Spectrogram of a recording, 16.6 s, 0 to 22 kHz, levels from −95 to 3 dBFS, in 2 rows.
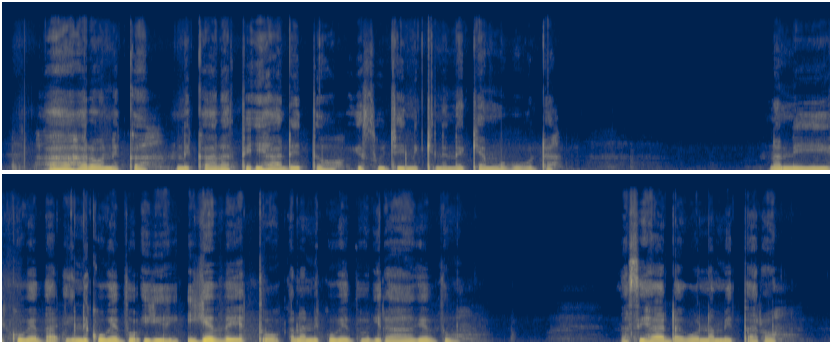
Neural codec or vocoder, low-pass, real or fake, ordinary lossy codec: vocoder, 44.1 kHz, 128 mel bands every 512 samples, BigVGAN v2; 19.8 kHz; fake; none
